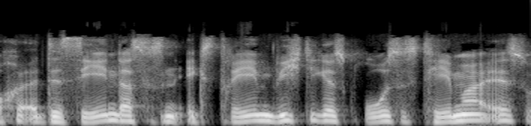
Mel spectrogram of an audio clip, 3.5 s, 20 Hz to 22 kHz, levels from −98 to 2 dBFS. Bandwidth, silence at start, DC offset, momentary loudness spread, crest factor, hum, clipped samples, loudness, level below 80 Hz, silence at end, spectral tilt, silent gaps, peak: 8 kHz; 0 s; under 0.1%; 7 LU; 16 dB; none; under 0.1%; -17 LUFS; -62 dBFS; 0 s; -5.5 dB/octave; none; 0 dBFS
